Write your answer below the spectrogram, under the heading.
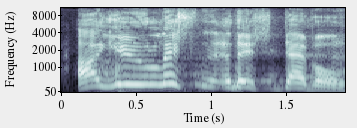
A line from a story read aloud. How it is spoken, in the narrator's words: he shouted, he said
